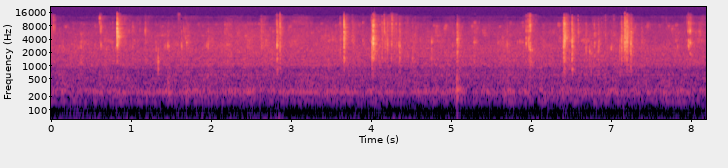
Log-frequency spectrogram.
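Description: Close-up mouth sounds of someone eating angel hair pasta and sausage with her fingers: chewing with scattered short wet smacks and clicks, over a steady low hum.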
